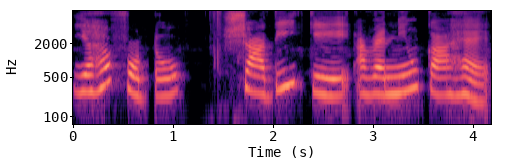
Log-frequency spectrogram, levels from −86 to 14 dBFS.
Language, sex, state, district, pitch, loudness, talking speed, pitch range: Hindi, female, Madhya Pradesh, Dhar, 265 Hz, -16 LUFS, 115 wpm, 250-300 Hz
